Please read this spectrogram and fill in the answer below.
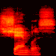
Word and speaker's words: Chambliss: It's spelled CH. I know. But I think it's pronounced Shambliss.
